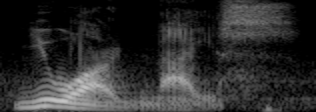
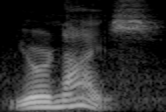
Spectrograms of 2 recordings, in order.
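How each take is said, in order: First: It is said in a mocking, sarcastic tone. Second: It is said in a warm, sincere tone. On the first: The speaker means the listener is not nice. "then it's very sarcastic" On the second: The speaker really thinks the listener is nice. "That's actually very positive"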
